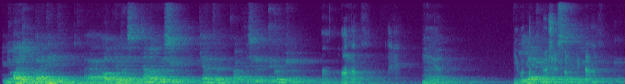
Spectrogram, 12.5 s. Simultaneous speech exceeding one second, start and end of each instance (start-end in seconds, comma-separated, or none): 10.4-11.7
